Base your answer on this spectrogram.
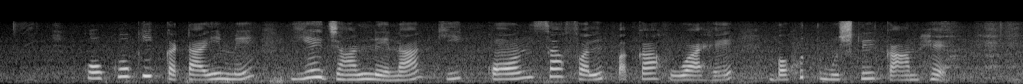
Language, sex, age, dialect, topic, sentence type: Hindi, female, 31-35, Hindustani Malvi Khadi Boli, agriculture, statement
